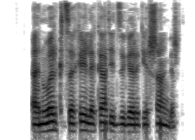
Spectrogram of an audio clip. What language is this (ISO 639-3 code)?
ckb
